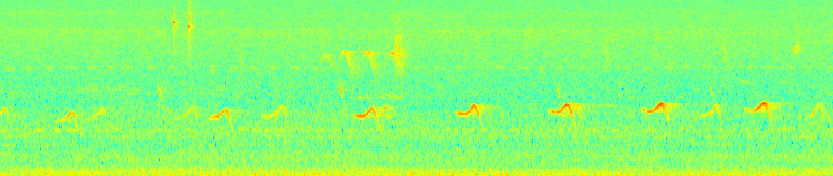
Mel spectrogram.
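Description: A bird repeating a short call that rises and then drops, about once a second, over a steady low rumble, with a few faint higher chirps about halfway through.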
